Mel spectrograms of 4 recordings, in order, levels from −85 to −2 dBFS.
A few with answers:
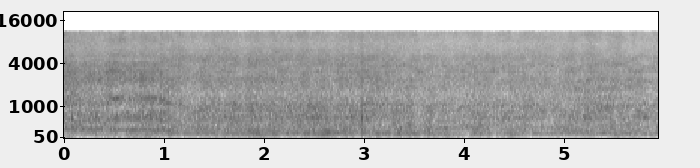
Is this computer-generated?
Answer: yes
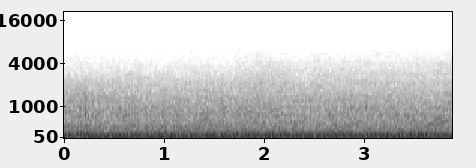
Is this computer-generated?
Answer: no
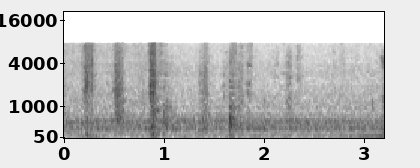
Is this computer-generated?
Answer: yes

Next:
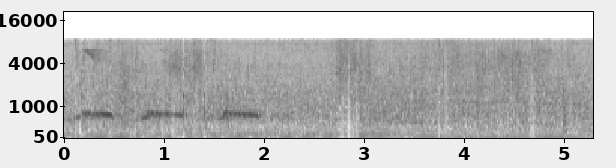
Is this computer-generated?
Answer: no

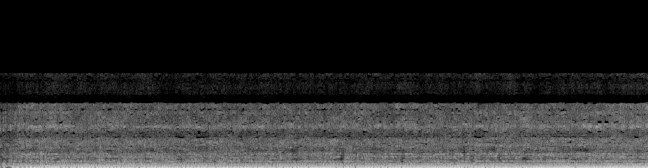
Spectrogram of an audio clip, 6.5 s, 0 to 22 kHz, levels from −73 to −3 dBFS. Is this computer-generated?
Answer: yes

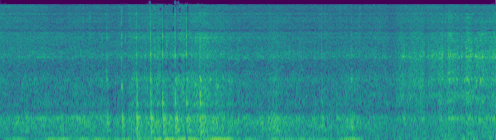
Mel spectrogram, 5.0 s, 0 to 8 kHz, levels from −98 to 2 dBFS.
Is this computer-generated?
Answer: yes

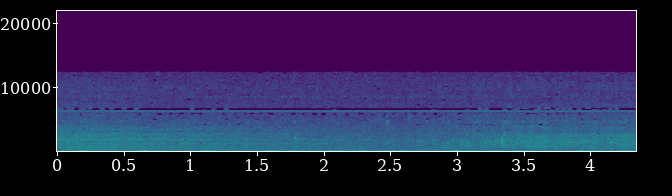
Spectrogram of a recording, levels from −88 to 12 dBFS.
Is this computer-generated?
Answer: no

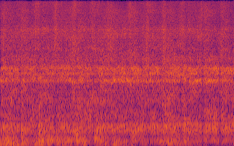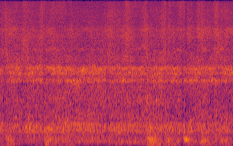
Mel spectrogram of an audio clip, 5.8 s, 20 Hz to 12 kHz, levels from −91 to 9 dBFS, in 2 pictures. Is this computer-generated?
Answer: yes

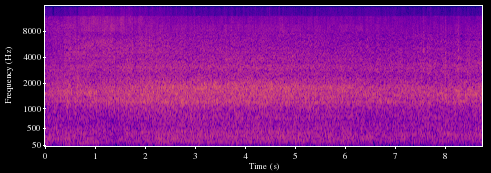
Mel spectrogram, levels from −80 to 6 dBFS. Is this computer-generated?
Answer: yes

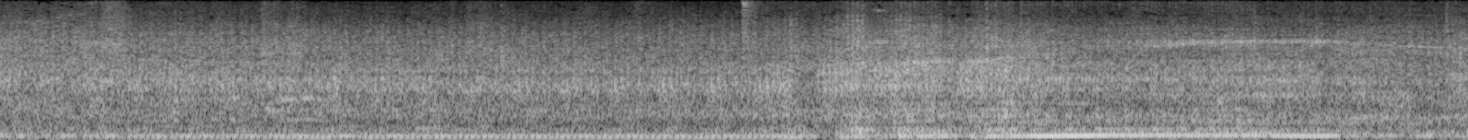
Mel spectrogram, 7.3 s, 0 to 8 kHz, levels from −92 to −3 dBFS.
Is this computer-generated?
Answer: no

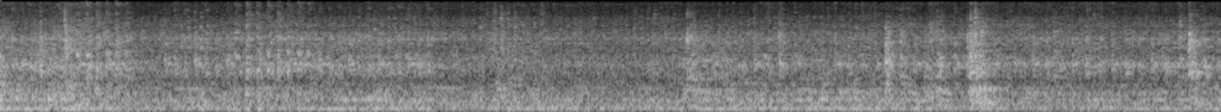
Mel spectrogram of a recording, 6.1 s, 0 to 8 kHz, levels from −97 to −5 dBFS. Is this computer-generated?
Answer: no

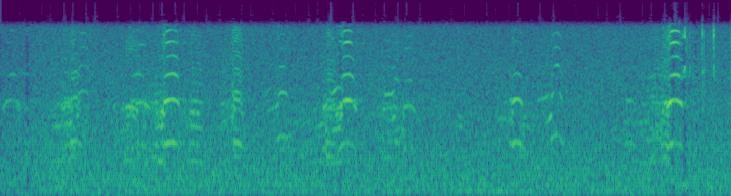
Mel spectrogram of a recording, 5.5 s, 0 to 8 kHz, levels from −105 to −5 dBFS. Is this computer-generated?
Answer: no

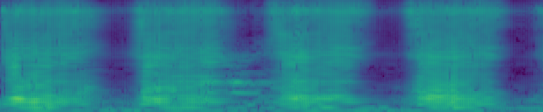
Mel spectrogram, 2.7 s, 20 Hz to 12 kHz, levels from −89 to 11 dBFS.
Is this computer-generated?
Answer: yes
